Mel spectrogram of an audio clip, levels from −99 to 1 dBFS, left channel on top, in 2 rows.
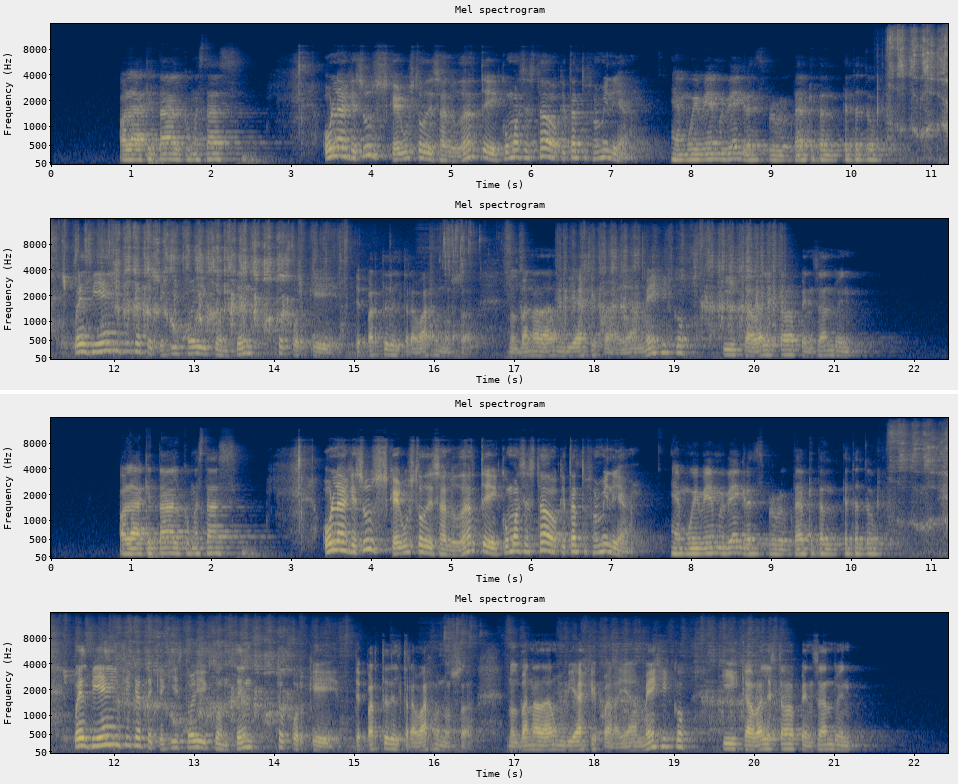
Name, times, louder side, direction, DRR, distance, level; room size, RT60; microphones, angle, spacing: voice 1, 0.9-2.5 7.7-10.3, right 3 dB, 85° right, 5 dB, 0.8 m, -33 dB
voice 2, 3.0-7.3 11.1-13.7 14.0-21.3, right 5 dB, 45° right, 12 dB, 0.4 m, -31 dB
Domestic sounds home sounds, 10.3-15.5 15.9-16.6 16.9-17.2 17.5-20.4, left 5 dB, 85° left, 0.8 m, -40 dB
10.5 x 6.7 x 2.7 m, 1.3 s
head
